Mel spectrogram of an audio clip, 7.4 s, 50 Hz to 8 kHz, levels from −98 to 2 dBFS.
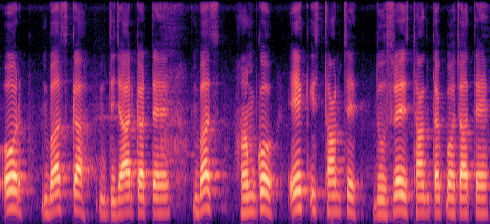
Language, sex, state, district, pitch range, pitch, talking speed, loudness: Hindi, male, Chhattisgarh, Kabirdham, 150-180 Hz, 155 Hz, 130 wpm, -14 LUFS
